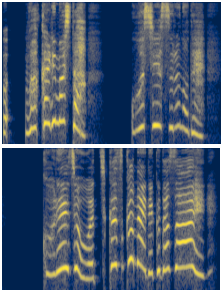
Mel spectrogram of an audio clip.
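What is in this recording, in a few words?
tip, Japanese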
